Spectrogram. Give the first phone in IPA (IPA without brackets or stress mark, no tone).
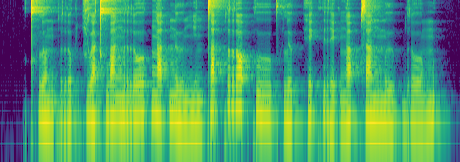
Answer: kʰ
